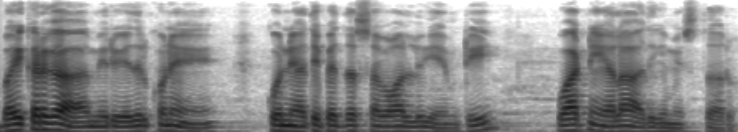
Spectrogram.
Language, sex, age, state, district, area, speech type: Telugu, male, 45-60, Andhra Pradesh, Kadapa, rural, spontaneous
